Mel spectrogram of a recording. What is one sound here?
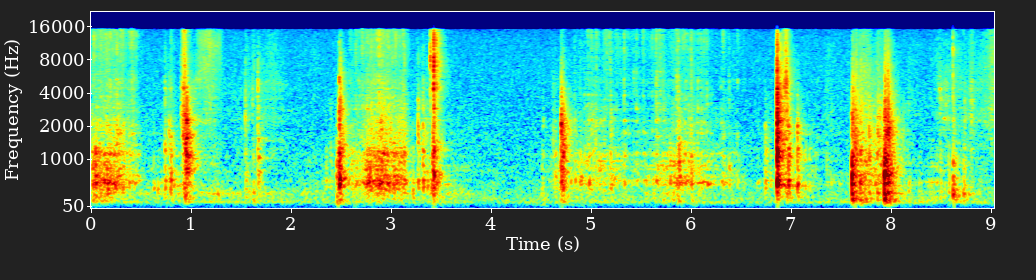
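A plastic case taps down onto paper on a table.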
